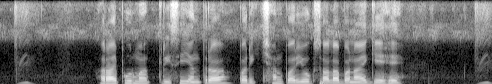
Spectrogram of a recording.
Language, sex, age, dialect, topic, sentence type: Chhattisgarhi, male, 31-35, Eastern, agriculture, statement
